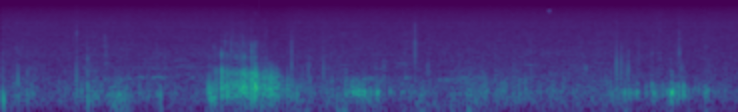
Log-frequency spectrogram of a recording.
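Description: Low gurgling and rumbling from the belly with irregular bubbling bursts, ordinary bowel sounds of stomach growling.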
